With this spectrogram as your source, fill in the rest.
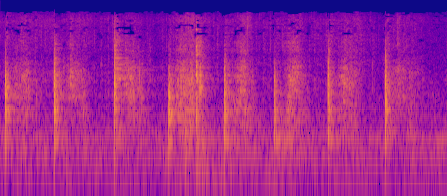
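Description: A spoon scrapes food stuck to a frying pan during a vegan breakfast, eight or so sharp, regular strokes close up over a faint sizzle, with no voices.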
